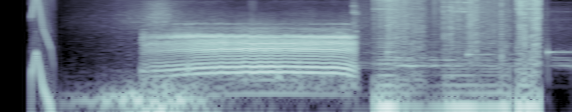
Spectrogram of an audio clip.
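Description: Channel-ident sound effects: a quick falling swoosh, then a long cow's moo held for nearly two seconds, then a noisy rush with a deep rumble.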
